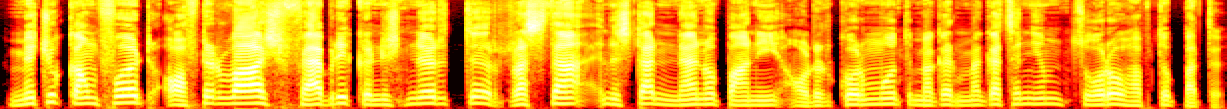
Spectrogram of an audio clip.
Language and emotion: Kashmiri, neutral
